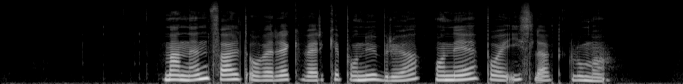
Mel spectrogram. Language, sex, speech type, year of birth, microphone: Norwegian, female, read, 1970, Sennheiser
